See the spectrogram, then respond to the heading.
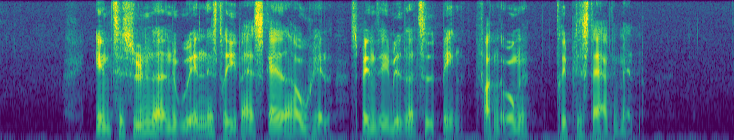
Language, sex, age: Danish, male, 39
